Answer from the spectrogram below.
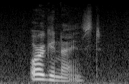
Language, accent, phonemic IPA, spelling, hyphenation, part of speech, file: English, General American, /ˈɔɹɡənaɪzd/, organized, or‧gan‧ized, adjective / verb, En-us-organized.ogg
- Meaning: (adjective) 1. Of things or settings, having been organized; in good order 2. Of a person, characterized by efficient organization 3. Unionized; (verb) simple past and past participle of organize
